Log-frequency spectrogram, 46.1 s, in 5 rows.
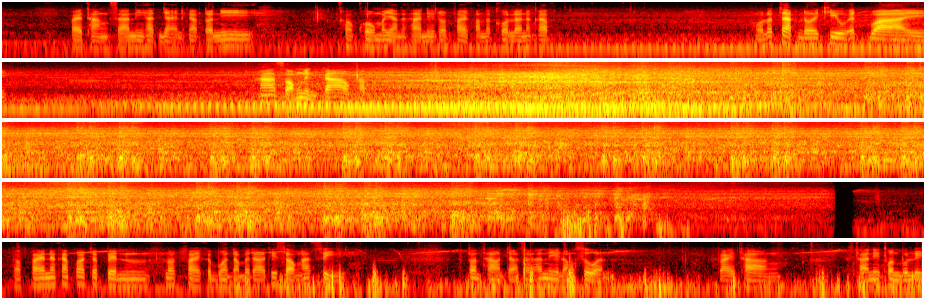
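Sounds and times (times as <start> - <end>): diesel locomotive engine drone: 0.0 - 1.2, 1.8 - 37.1
train wheels clicking over rail joints: 15.2 - 34.2.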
